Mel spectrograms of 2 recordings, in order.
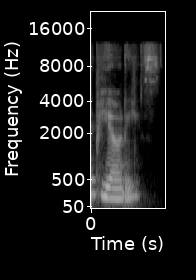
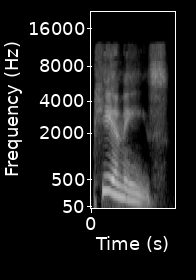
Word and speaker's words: peonies: I say peonies or pianies.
